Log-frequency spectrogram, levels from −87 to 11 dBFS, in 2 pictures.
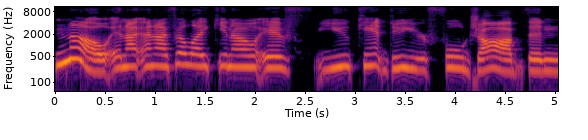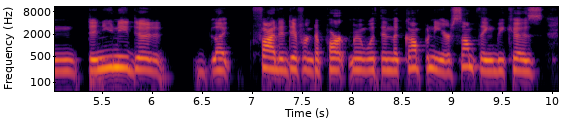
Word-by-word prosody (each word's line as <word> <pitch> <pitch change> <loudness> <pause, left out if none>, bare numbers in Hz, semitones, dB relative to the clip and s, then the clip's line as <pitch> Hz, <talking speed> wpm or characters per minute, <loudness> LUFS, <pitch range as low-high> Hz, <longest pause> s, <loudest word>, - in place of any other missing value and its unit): No, 320 - +6
and 255 +6 -2
I 270 0 +5
and 275 +2 0
I 275 -1 +4
feel 300 +3 -2
like, 275 -2 -2
you 280 - -3
know, 260 -1 0
"If 245 -3 -1 0.2
you 255 +4 -3
can't 280 -5 -5
do 235 - -5
your 235 -4 -3
full 245 +2 -5
job, 210 0 +3
then 200 -1 -2
then 205 +1 +4
you 250 +2 +3
need 250 -3 +4
to, 220 -4 -1 0.5
like, 210 0 -3 0.2
find 235 -3 +4
a - - 0
different 225 -1 -3
department 220 0 -1
within 215 0 -4
the 205 - 0
company 235 -1 -2
or 190 - -4
something 225 -7 0
because 200 -1 -3
230 Hz, 190 wpm, -23 LUFS, 210-260 Hz, 0.5 s, No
